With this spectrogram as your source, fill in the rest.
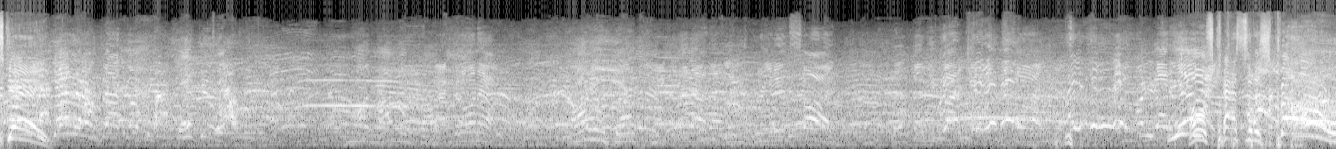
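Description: A large crowd cheers and shouts in a big echoing arena.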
